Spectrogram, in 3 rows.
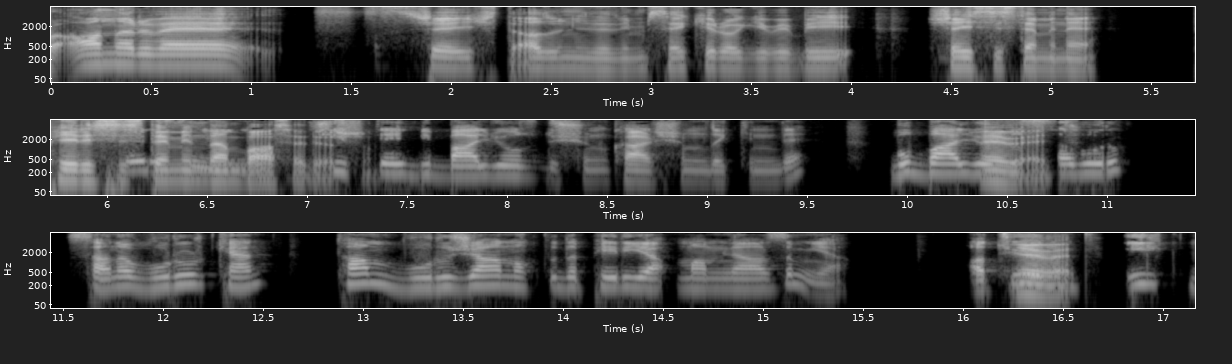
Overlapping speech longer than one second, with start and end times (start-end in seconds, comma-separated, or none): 6.0-7.4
